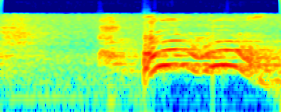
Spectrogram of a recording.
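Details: Buddy, a pet dog, excited about going to the park, gives one short tonal yelping bark that arches up and then falls in pitch, with a strong wavering harmonic tone, after a soft breathy sound.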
